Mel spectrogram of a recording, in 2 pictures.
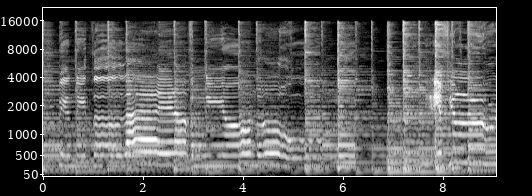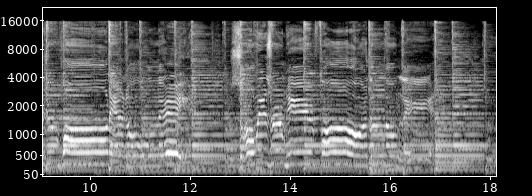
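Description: A man singing a slow country ballad over a strummed acoustic guitar.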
